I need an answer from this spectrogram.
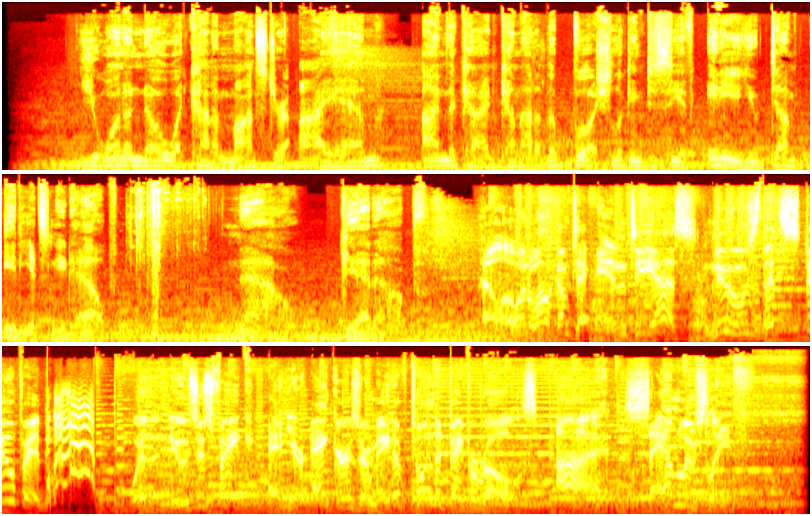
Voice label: Animation

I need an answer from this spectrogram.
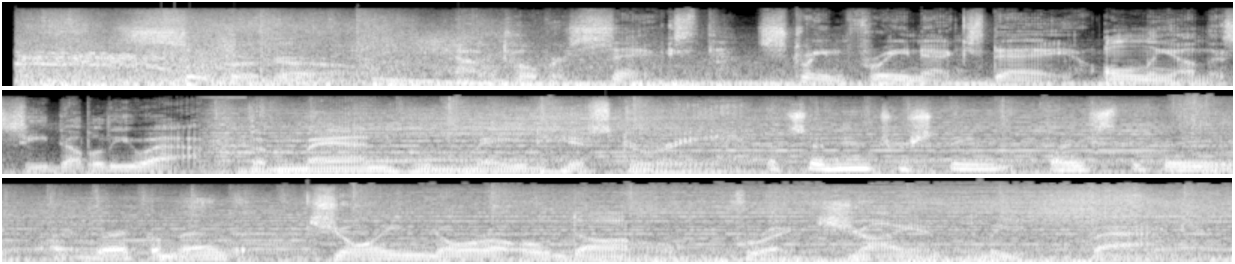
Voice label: Promo

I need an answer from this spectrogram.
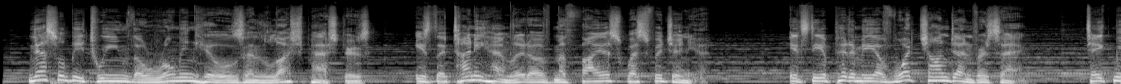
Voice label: Narration

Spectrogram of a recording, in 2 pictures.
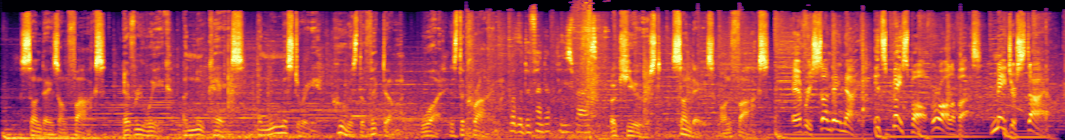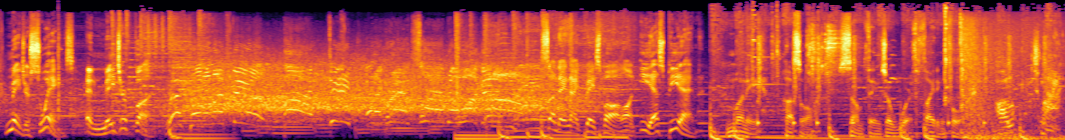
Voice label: Promo

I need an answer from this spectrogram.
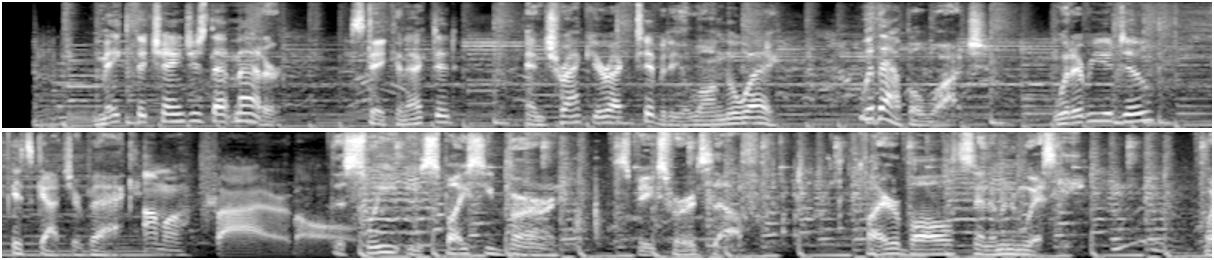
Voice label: Commercial

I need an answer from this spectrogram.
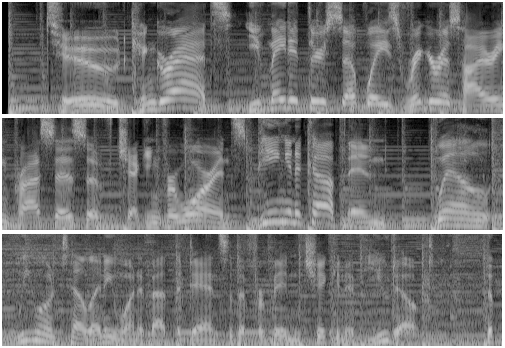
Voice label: eLearning

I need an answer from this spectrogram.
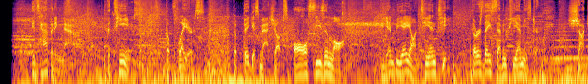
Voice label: Promo

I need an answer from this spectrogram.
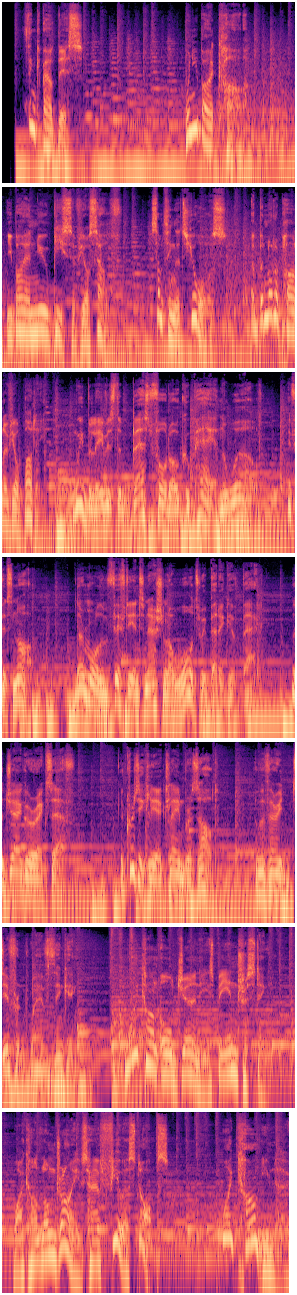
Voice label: Automotive British

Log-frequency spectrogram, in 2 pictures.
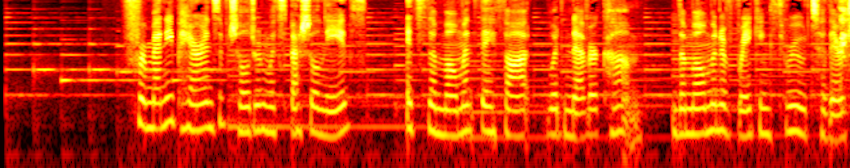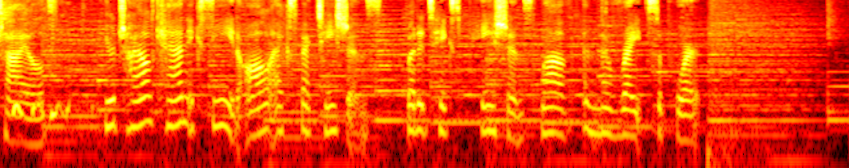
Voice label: narration

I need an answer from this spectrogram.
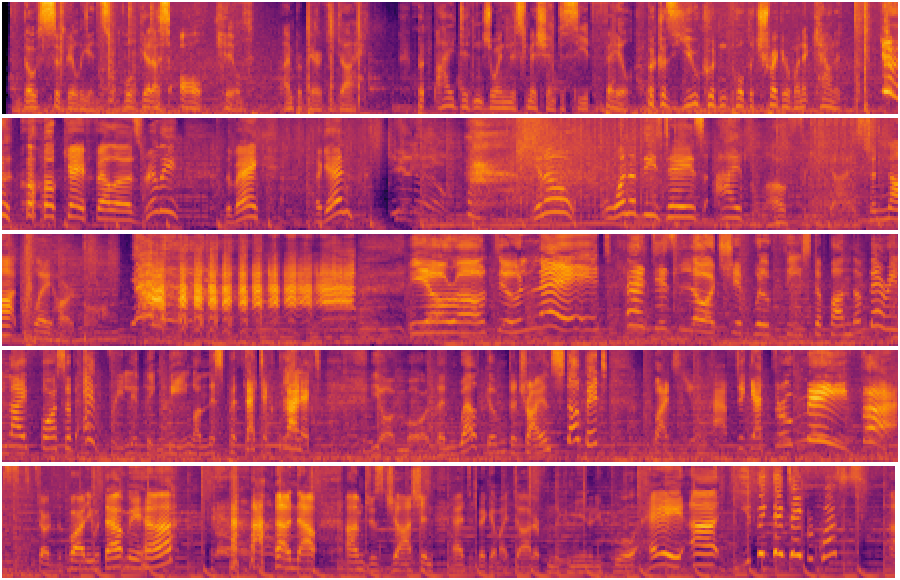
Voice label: Animation

